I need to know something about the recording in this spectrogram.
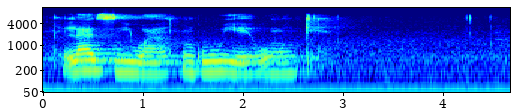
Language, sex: Xhosa, female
